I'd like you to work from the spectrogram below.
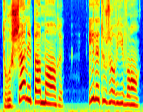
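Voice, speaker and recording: A woman voicing an impatient, quick-tempered male traveler in a spoken fairy tale, exclaiming his lines. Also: big pitch swings, dark tone, no echo. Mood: surprised. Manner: exclaiming, raised and higher than her narration.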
